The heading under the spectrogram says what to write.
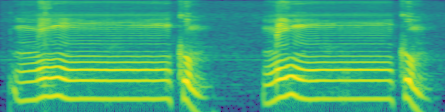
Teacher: Kalau menghadapi qaf dan juga kaf itu engnya begitu sempurna nih. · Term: ikhfa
